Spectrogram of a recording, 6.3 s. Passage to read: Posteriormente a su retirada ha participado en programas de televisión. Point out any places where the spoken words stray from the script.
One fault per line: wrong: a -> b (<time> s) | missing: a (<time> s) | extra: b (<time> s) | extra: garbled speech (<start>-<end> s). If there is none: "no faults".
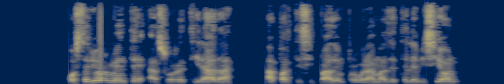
no faults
